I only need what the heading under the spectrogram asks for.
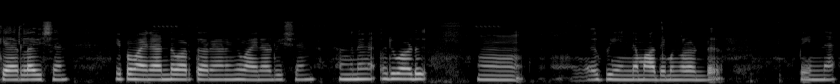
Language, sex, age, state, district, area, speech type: Malayalam, female, 18-30, Kerala, Wayanad, rural, spontaneous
